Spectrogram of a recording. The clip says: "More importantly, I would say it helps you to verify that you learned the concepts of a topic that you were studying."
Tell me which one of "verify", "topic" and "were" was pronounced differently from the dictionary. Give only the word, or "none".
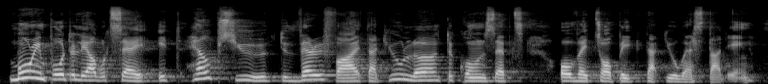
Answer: none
